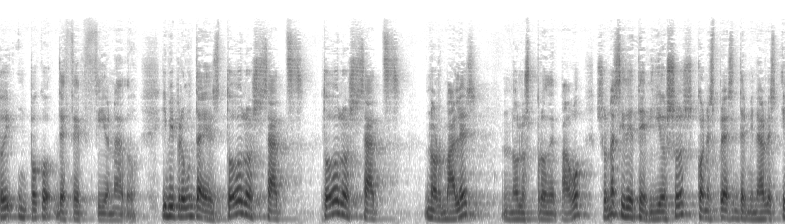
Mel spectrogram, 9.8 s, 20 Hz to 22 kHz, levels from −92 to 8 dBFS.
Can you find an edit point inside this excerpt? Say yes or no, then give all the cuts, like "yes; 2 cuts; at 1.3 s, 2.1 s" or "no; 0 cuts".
yes; 2 cuts; at 4.0 s, 7.4 s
